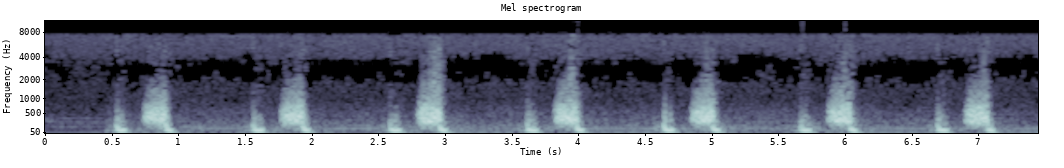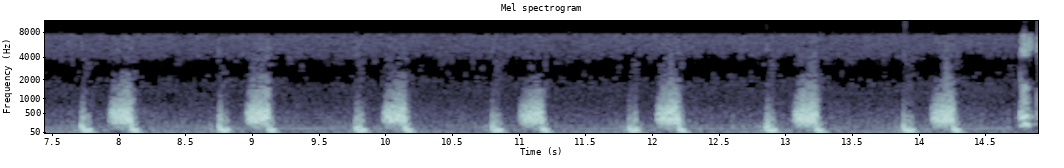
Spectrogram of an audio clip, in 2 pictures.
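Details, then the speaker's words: Late systolic murmur of mitral regurgitation at the apex: regular heartbeat near 58 a minute, murmur often crescendo, rising late in systole up to S2, high-pitched but sometimes somewhat harsh. "y se ha comprobado que un soplo hoteles históricos a menudo de carácter creciente inferido a insuficiencia mitral desde punta y desde tono alto pero a veces puede ser algo áspero"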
